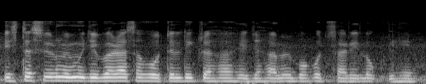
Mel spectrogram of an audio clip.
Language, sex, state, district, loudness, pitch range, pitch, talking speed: Hindi, male, Arunachal Pradesh, Lower Dibang Valley, -14 LUFS, 145-160 Hz, 155 Hz, 240 wpm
